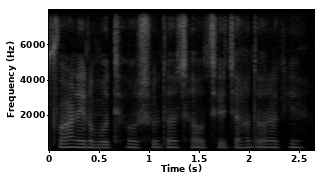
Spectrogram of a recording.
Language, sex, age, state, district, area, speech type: Odia, female, 30-45, Odisha, Nabarangpur, urban, spontaneous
